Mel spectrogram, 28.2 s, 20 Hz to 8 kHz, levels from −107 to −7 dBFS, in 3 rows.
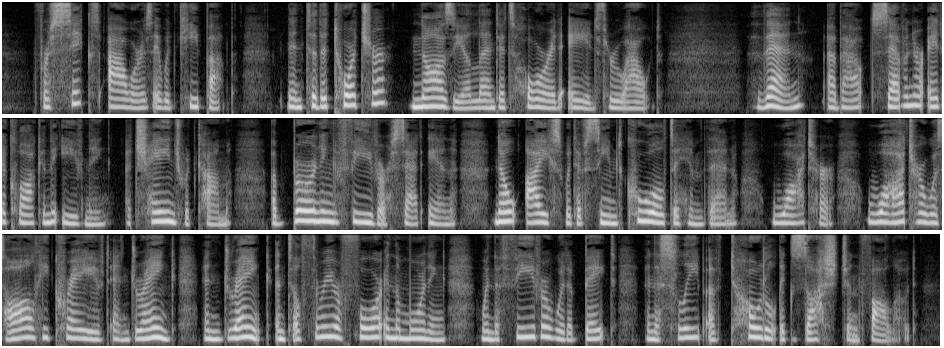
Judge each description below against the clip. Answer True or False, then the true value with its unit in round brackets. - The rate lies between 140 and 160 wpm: True (155 wpm)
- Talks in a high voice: True (220 Hz)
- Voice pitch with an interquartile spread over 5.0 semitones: False (3.8 semitones)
